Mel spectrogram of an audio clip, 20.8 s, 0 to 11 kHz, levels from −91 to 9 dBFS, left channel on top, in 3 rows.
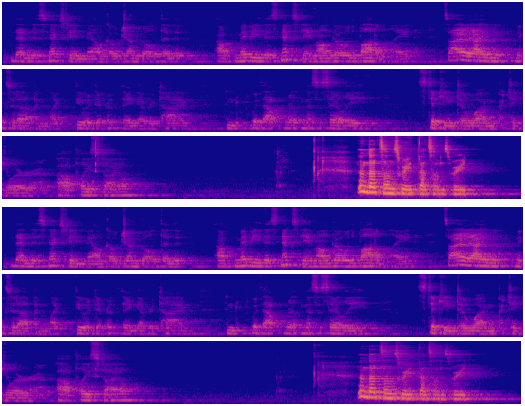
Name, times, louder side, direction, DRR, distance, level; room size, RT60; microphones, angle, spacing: voice 1, 0.1-2.4 2.8-5.5 5.9-9.4 9.9-11.8 12.5-15.7, right 1 dB, 20° right, 4 dB, 0.7 m, -45 dB
voice 2, 18.3-20.1, left 6 dB, 85° left, 13 dB, 0.4 m, -26 dB
9.1 x 8.4 x 4.7 m, 1.3 s
head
